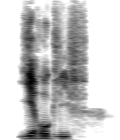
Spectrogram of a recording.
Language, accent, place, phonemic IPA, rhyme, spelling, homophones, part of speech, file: French, France, Lyon, /je.ʁɔ.ɡlif/, -if, hiéroglyphe, hiéroglyphes, noun, LL-Q150 (fra)-hiéroglyphe.wav
- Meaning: 1. hieroglyph 2. something undecipherable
